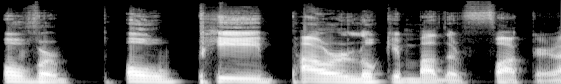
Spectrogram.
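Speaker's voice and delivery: ordinary delivery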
